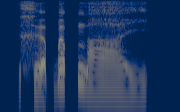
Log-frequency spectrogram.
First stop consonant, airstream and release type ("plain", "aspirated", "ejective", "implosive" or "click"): implosive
